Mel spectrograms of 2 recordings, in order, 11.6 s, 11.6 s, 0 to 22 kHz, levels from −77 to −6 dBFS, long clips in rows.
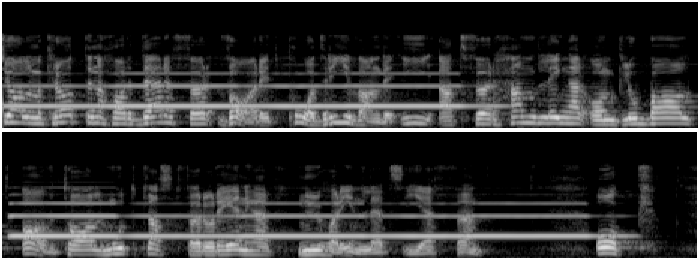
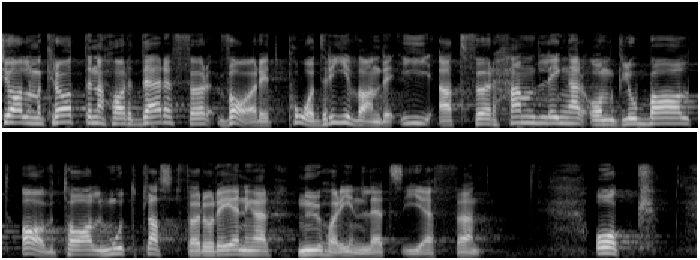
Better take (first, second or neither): second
